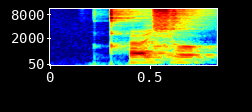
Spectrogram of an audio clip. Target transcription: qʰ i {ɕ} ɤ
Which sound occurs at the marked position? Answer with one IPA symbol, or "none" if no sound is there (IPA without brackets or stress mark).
ɕ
